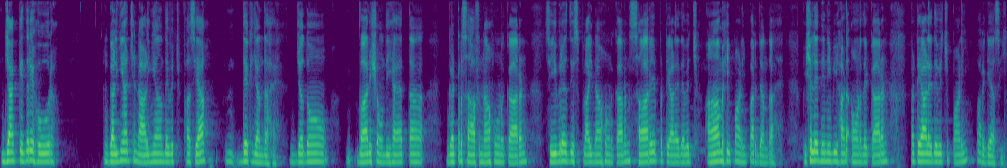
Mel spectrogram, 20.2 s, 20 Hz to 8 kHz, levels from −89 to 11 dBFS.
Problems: background sounds at intervals, continuous background conversations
